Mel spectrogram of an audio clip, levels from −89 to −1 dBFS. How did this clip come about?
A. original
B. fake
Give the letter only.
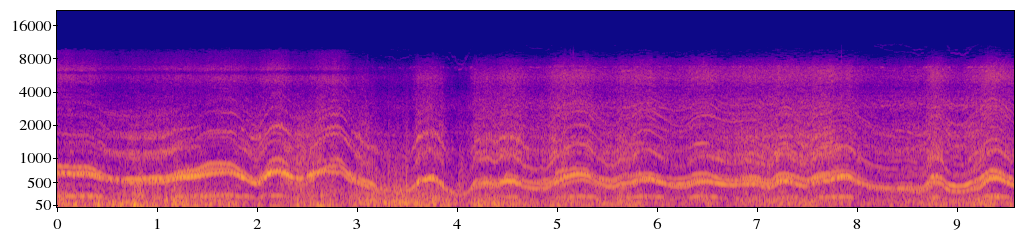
A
